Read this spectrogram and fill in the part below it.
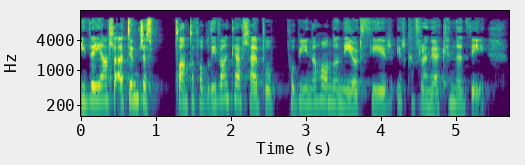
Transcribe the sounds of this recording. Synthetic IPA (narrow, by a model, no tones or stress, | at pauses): iðejaɬa̰dɪmd͡ʒəspʰlˠantʰɔpʰɔbɔlˠivankʰɛɬɛbʰopʰoːbinɔɦɔnɔniʊrθiɾirkʰəvrəŋɛkʰənəðḭ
